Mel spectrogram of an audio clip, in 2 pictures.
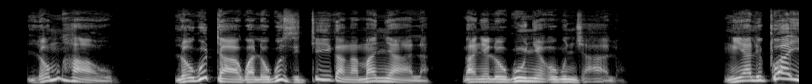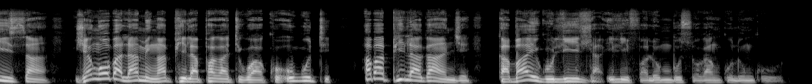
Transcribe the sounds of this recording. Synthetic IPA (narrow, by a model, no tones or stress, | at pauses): lom̩ɦawu | loɣud̥ʱaɣwaloɣuzitʼiɣaŋamaɲala | ɣaɲɛloɣuɲɛʔoɣund͡ʒʱaːlɔ | ŋijaliǃwajisa | nd͡ʒʱɛŋɔβalamiŋapʰilapʰaɣatʰiɣwakʰɔʔuɣutʰi | aβapʰilaɣand͡ʒʱɛ | ɣaβajiɣuliɮa̰ʔilifalom̩βusɔɣaŋkʼuluŋkʼuːlu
